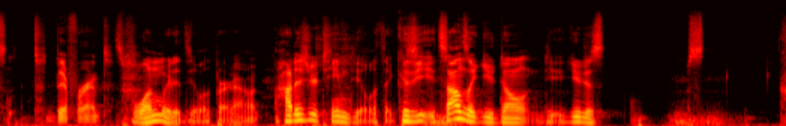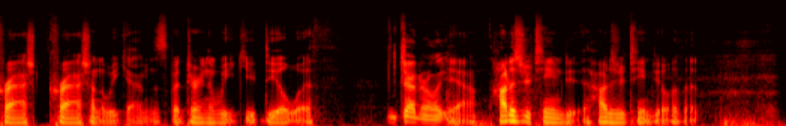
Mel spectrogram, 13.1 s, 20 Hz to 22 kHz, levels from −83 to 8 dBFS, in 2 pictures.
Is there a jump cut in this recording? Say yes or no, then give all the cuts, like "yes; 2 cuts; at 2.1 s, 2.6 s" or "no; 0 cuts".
yes; 4 cuts; at 6.8 s, 7.9 s, 8.7 s, 10.3 s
